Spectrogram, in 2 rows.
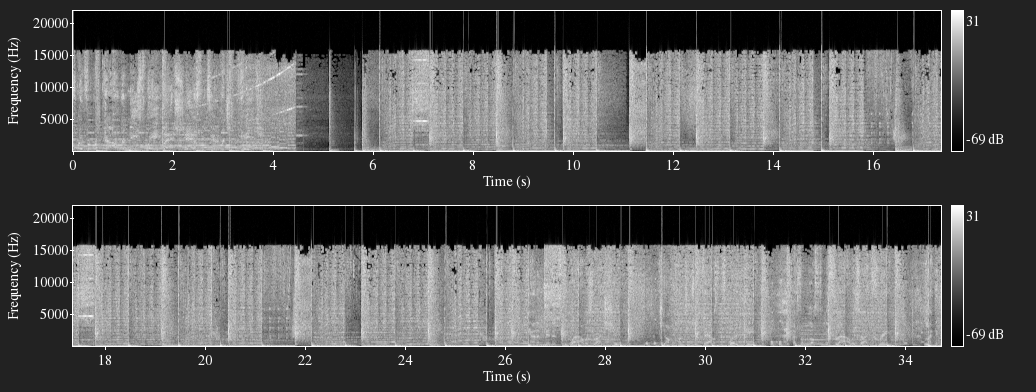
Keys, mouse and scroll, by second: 0.7 click, 2.3 Delete, 2.6-3.8 drag, 11.4 F11, 11.6 F10, 12.2 click, 15.0 F10, 15.4 click, 15.9-17.2 typing, 17.9-20.6 drag, 20.7 right click, 21.6 click, 22.6 F10, 23.4-24.5 drag, 23.8-25.5 typing, 25.8 click, 26.1 Delete, 26.6 click, 26.9-28.6 typing, 28.7 Down, 28.9 Return, 30.2 click, 34.5 right click.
